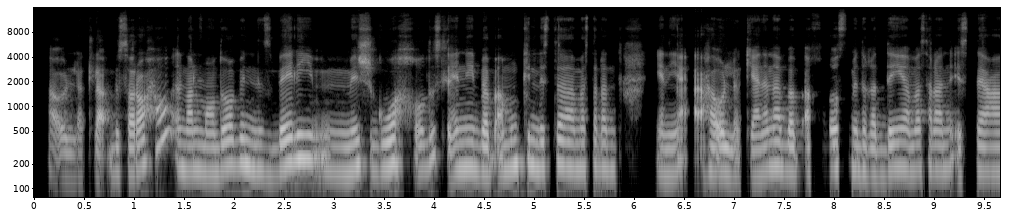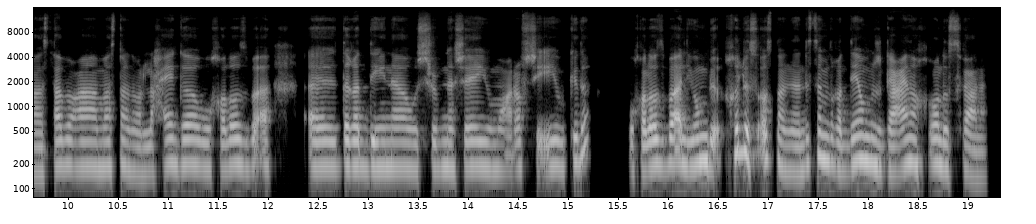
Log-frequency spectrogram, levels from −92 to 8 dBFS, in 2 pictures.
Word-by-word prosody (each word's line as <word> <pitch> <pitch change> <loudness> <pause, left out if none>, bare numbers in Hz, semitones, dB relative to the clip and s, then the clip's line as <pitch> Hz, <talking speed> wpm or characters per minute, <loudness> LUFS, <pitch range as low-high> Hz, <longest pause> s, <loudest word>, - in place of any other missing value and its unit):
هاقول 135 -1 -5
لك، - - -13
لأ - - +1
بصراحة 160 +4 +1 0.2
أنا 175 -1 0
الموضوع 170 +2 0
بالنسبة 180 -2 +1
لي 230 +1 +3 0.4
مش 190 -2 -1
جوع 180 +4 +2
خالص 210 +8 -5
لإنّي 180 +2 -1
بابقى 165 -2 +1
ممكن 195 +1 -2
لسّه 185 0 0
مثلًا 180 -1 -5 0.4
يعني 155 0 -3
أ - - 0
هاقول 160 -1 +3
لك، - - -8
يعني 150 +2 0
أنا 185 +2 +1
بابقى 165 -3 -1
خلاص 175 +2 -2
متغدّية 170 +1 -1
مثلًا 170 0 -3
الساعة 160 0 -2
19:00 185 +1 0
مثلًا 185 -1 -3
والّا 160 +1 -3
حاجة 195 0 0
وخلاص 185 +1 0
بقى 180 - 0 0.4
آآ 185 0 +3
اتغدّينا 185 -1 +2
وشربنا 180 0 -2
شاي 185 +1 0
وما 175 0 -4
أعرفش 185 +1 -4
إيه 190 +1 0
وكده 210 - -2 0.4
وخلاص 180 +3 +4
بقى 205 - +6
اليوم 200 +3 +4
ب 205 - +2
خِلِص 265 -1 +4
أصلًا، 220 -5 0
أنا 165 -1 -1
لسّه 200 +5 0
متغدّية 200 -1 +2
ومش 210 -4 +4
جعانة 180 +4 +3
خالص 195 -3 -1
فعلًا. 145 -4 -1
180 Hz, 170 wpm, -25 LUFS, 170-195 Hz, 0.4 s, بقى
